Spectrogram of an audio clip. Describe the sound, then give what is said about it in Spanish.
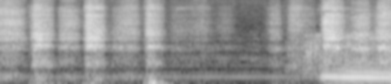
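A person imitates a dog panting with quick, rhythmic breathy huffs, about five in a row, fairly loud, then breaks into a brighter voiced sound at the end. “Hasta, yo pensé que estaba cerca de un perro al que tenías ahí sujetado, ¿no?”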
